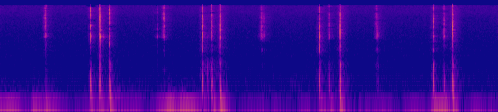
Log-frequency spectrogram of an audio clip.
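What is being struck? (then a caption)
Hard plastic lamp base. Long nails tap and click on the hard plastic base and button on the underside of a white dumpling lamp. Sixteen sharp, dry clicks come in small clusters of two or three with quiet gaps between, and each stops almost instantly with no ring.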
